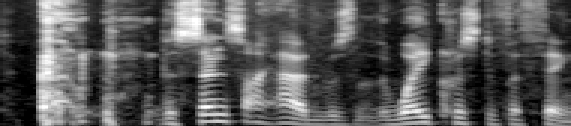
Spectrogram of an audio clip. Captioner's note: coughs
